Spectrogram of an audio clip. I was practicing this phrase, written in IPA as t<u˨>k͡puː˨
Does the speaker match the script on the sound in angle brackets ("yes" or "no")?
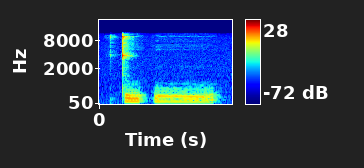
yes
